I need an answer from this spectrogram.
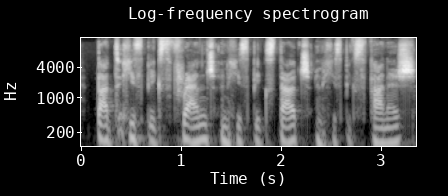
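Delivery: ordinary delivery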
